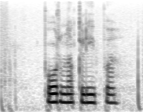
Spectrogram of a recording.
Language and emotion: Russian, neutral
